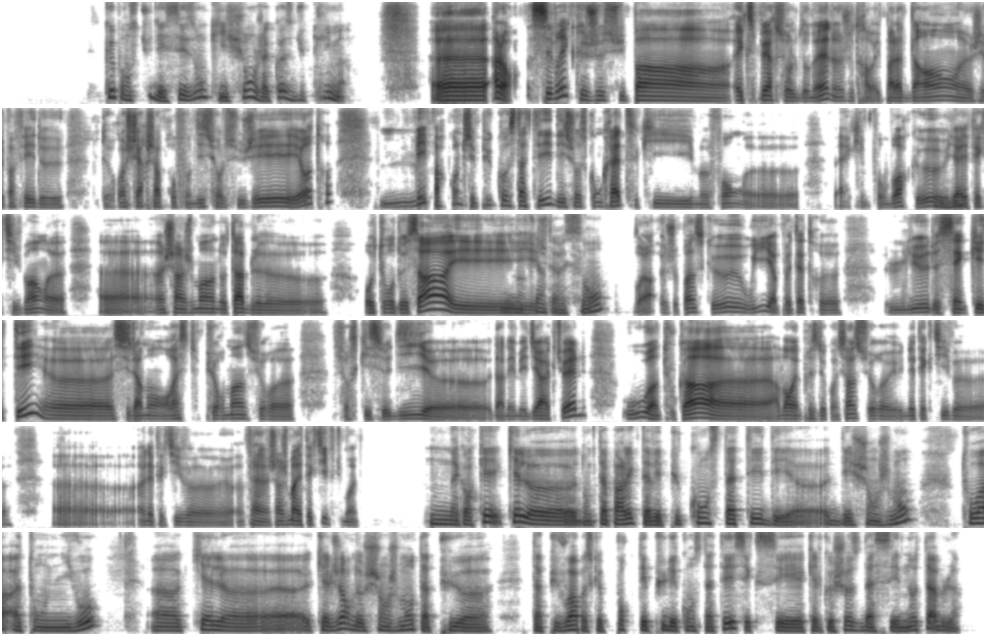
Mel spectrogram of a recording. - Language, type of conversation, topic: French, podcast, Que penses-tu des saisons qui changent à cause du changement climatique ?
- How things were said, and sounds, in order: drawn out: "pas"; stressed: "s'inquiéter"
